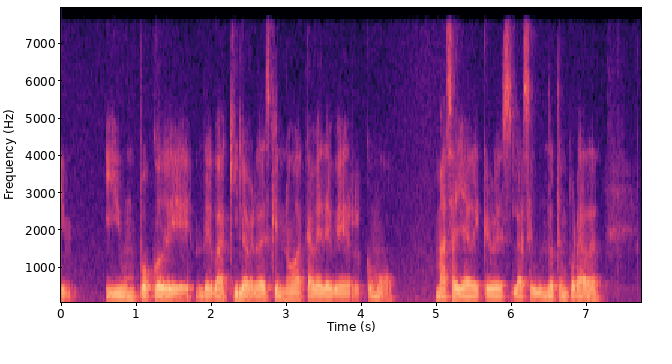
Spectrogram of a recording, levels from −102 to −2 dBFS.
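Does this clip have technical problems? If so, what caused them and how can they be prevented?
No, the speech shows no technical faults; it has passed through normal call microphone processing, which trims the lowest bass and leaves nothing above 8 kHz, as expected for that path.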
